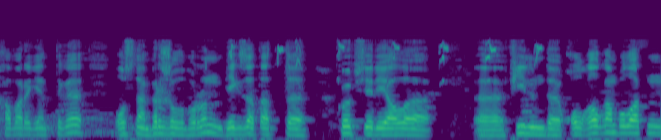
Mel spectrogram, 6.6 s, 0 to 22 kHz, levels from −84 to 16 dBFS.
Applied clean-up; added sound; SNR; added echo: classical method Wiener filter.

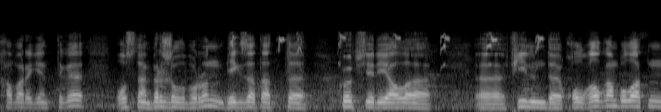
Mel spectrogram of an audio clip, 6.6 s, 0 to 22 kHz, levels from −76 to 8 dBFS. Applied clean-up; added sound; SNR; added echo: none; Bird; 13 dB; none.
